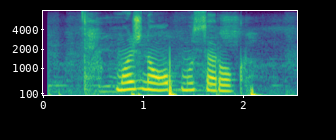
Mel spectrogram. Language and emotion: Russian, neutral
